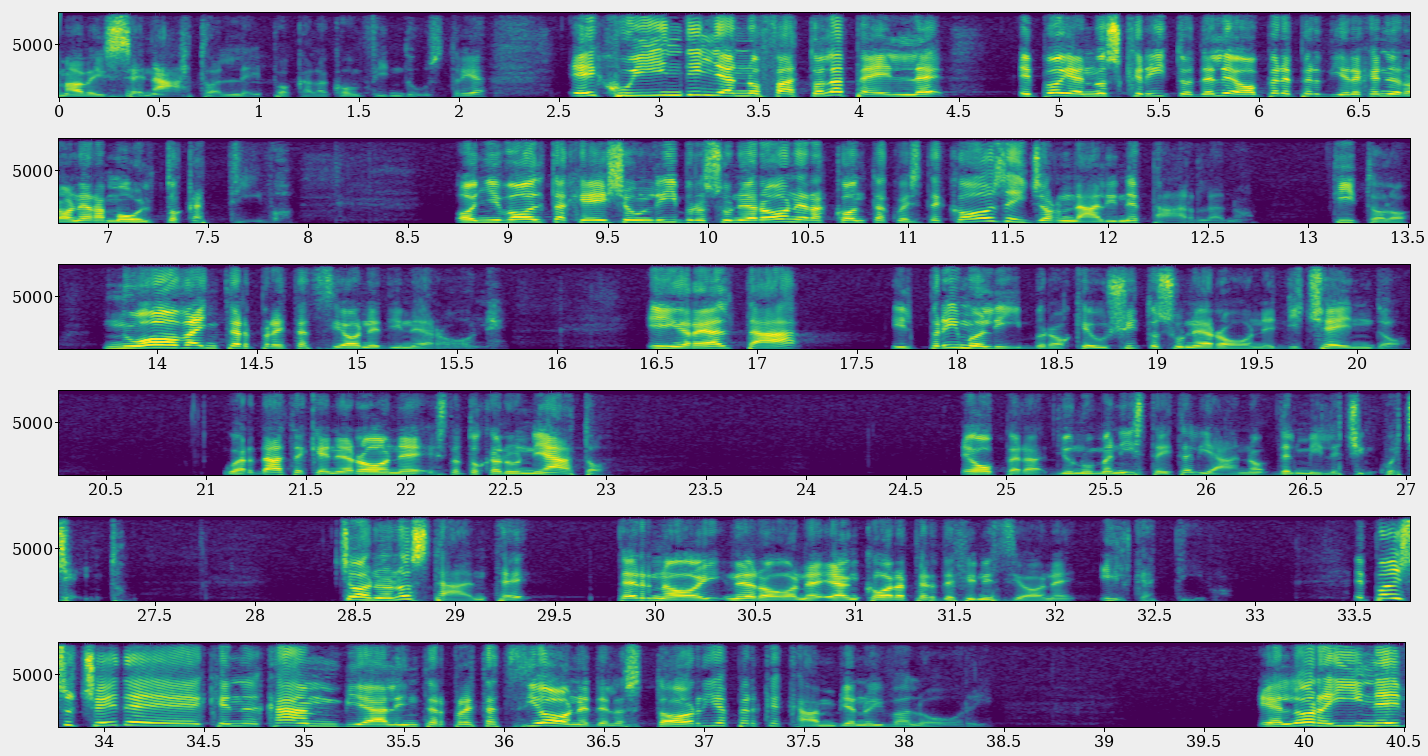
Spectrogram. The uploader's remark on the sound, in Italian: Incontro organizzato dal Festival della Comunicazione di Camogli, 2018.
